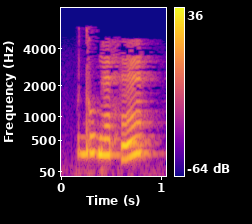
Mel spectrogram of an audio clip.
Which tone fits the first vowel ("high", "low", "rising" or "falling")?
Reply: low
